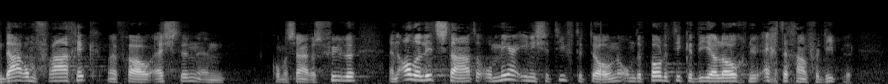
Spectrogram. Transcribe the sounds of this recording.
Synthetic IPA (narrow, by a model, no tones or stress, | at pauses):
ndaːrɔmv̥raːχɪkməjvrɑwʔɛʃtənɛn | kɔmɪsaːrɪsfylə | ɛnɑləlɪtstaːtənɔmːɪːɹiniʃatiftətownənɔmdəpolitikədialowχnyʔɛχtəχaːnv̥əɹdipən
